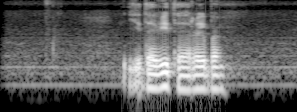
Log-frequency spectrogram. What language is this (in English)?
Russian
